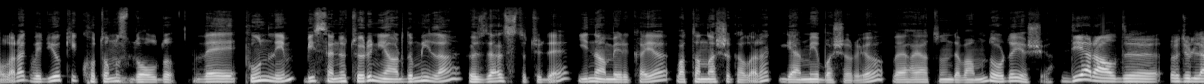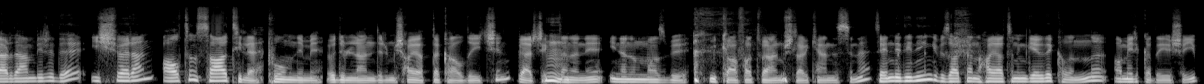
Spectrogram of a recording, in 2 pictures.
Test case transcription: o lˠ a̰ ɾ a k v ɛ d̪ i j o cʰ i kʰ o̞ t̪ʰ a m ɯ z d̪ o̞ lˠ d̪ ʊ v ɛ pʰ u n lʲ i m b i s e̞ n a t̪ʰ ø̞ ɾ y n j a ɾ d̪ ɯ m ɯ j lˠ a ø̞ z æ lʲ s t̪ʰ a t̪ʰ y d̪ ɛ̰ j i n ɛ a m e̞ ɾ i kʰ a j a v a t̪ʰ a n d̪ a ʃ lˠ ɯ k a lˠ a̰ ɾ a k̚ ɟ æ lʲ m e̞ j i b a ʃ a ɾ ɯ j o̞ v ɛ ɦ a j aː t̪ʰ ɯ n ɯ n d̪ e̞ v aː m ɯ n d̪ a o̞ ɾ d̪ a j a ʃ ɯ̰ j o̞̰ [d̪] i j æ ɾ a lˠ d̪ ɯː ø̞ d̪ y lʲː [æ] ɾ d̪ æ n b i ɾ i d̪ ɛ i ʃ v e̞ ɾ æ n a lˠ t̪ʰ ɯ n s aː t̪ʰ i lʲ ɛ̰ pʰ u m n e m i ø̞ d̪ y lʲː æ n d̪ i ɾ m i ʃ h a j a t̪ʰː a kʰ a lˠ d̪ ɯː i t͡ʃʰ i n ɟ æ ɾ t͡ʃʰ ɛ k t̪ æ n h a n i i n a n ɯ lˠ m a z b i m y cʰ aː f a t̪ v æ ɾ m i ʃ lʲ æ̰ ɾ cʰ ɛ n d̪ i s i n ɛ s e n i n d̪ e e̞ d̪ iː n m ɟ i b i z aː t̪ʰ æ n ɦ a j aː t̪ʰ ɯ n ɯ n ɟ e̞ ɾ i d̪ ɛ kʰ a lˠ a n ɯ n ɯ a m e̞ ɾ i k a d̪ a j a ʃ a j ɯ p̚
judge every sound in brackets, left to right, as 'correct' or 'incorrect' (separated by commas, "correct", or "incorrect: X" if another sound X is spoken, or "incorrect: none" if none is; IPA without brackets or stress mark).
correct, correct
